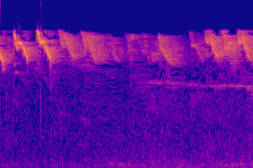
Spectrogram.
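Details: Oriental white-eye in vigorous gacor song: high, sweet, down-slurred twitters delivered in quick bursts with brief pauses, clean and close with little background noise.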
